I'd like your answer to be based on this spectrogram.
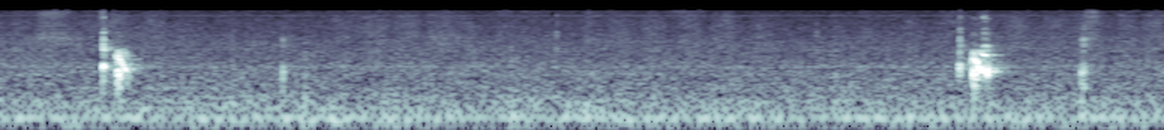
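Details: First baby's hiccups: two soft, abrupt infant hiccups about four seconds apart in a quiet room.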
